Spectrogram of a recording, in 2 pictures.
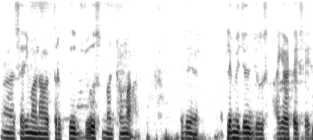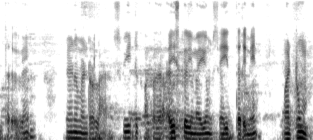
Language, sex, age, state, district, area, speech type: Tamil, male, 18-30, Tamil Nadu, Kallakurichi, rural, spontaneous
